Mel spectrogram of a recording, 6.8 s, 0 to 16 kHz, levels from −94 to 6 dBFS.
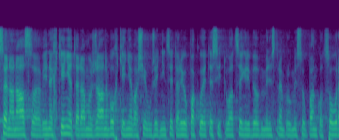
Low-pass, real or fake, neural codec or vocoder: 7.2 kHz; real; none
